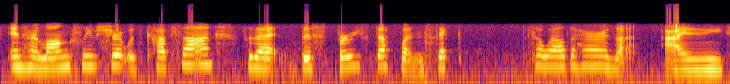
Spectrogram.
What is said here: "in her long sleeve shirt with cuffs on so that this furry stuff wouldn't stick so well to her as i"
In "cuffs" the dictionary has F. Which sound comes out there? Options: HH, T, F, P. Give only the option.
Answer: P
